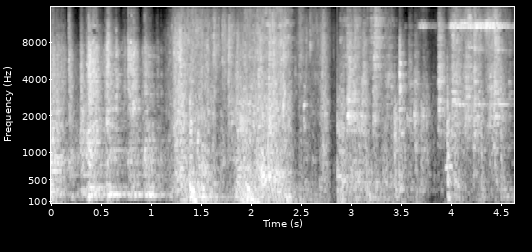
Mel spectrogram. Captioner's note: clang!; debris clatters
